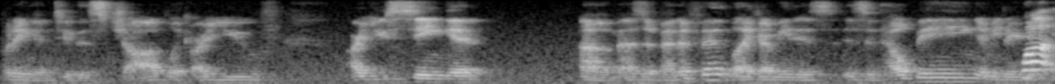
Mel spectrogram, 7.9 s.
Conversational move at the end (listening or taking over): taking over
